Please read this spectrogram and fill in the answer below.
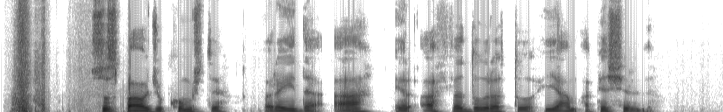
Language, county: Lithuanian, Kaunas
